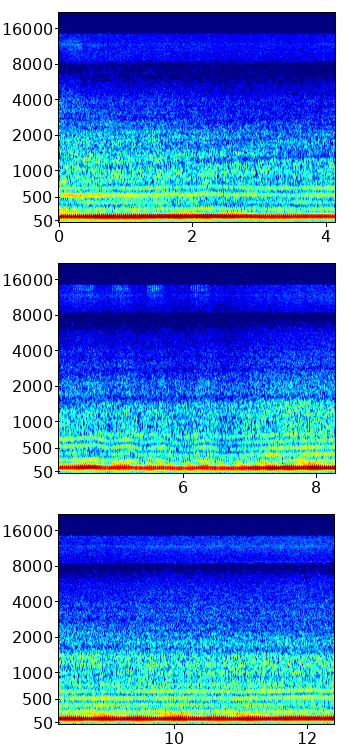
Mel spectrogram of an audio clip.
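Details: Troy-Bilt mower with Honda engine, after carburetor cleaning and draining water-contaminated fuel, previously would not start: smooth steady hum at fairly high speed with a brief dip, no stumbling or misfire; runs well.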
